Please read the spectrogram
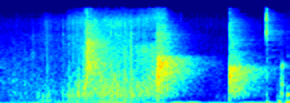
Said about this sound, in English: that clapping, that clapping.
